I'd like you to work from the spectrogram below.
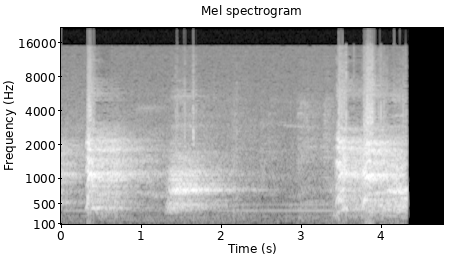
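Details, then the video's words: Dog barking at a boarding lot on 11 January 2016; three loud, rough barks at irregular gaps, the middle one lower and drawn out, then an abrupt stop. "The Barking Lot"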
